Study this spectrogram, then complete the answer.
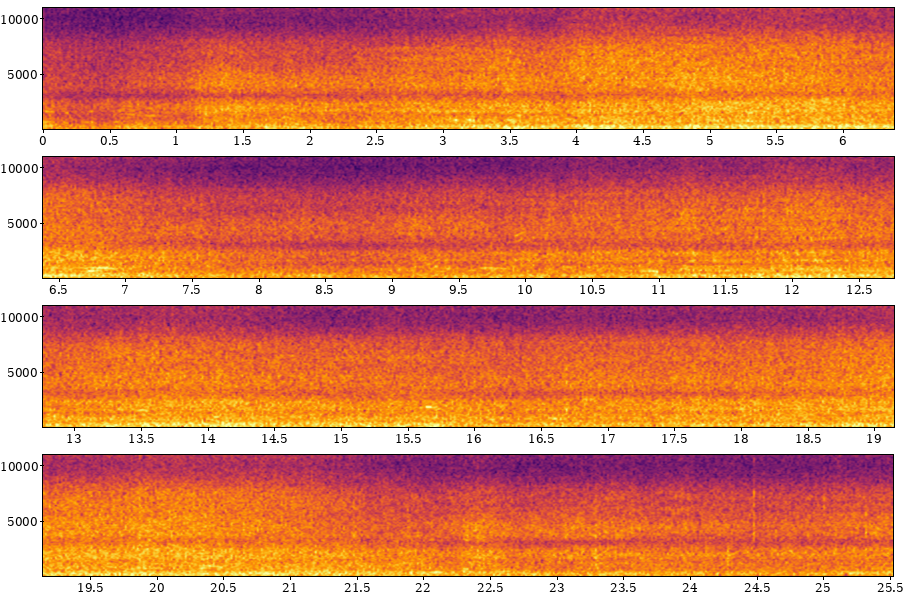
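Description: Waves crash and surge onto the shore, outdoors.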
